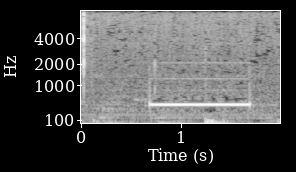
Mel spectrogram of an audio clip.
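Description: A phone call ringing out produces a single long, steady mid-pitched tone lasting about a second. It stands alone over faint background hiss.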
